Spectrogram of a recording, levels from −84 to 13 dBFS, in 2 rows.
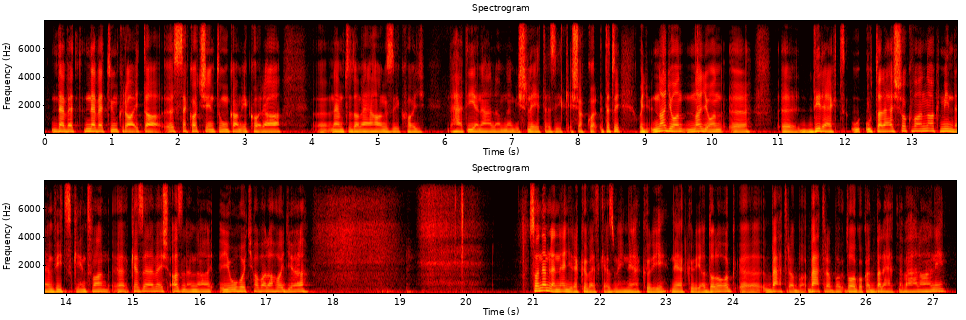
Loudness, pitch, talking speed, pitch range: -27 LUFS, 130 Hz, 120 wpm, 120-145 Hz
